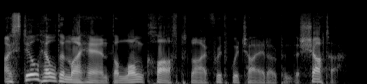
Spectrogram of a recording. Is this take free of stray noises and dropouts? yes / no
yes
